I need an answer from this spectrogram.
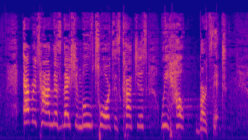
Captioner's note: none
